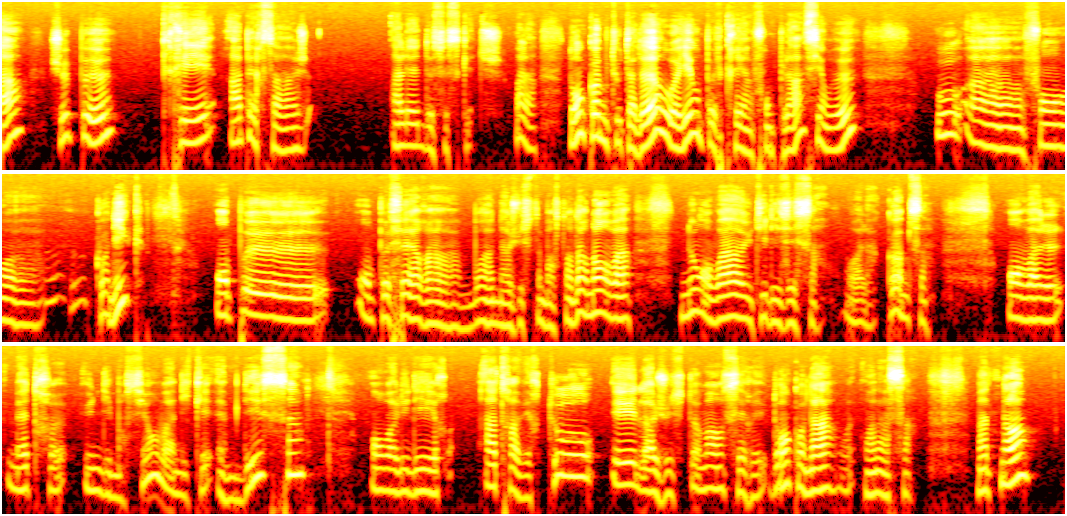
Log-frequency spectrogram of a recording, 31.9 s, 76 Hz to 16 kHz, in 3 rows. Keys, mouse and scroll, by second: 3.0 click, 4.3 click, 7.2 click, 9.1 click, 16.6 click, 19.1 click, 21.3 click, 22.7 click, 26.0 click, 26.8 click, 27.9 click, 28.6 click.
